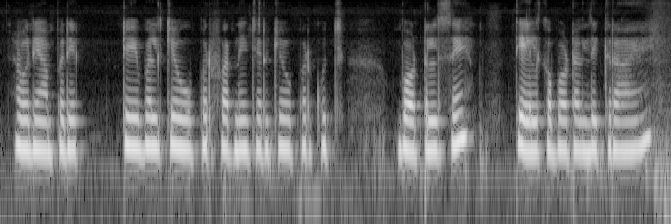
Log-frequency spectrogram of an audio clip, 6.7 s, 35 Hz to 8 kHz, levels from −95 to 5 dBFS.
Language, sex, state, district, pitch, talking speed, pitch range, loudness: Hindi, female, Himachal Pradesh, Shimla, 215 Hz, 170 wpm, 210-225 Hz, -16 LUFS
